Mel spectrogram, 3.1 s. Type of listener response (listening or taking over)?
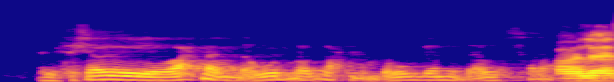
listening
